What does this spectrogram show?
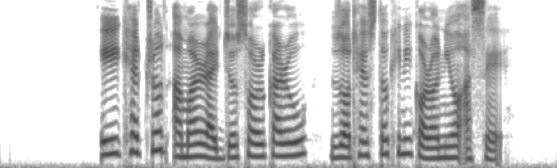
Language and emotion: Assamese, neutral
